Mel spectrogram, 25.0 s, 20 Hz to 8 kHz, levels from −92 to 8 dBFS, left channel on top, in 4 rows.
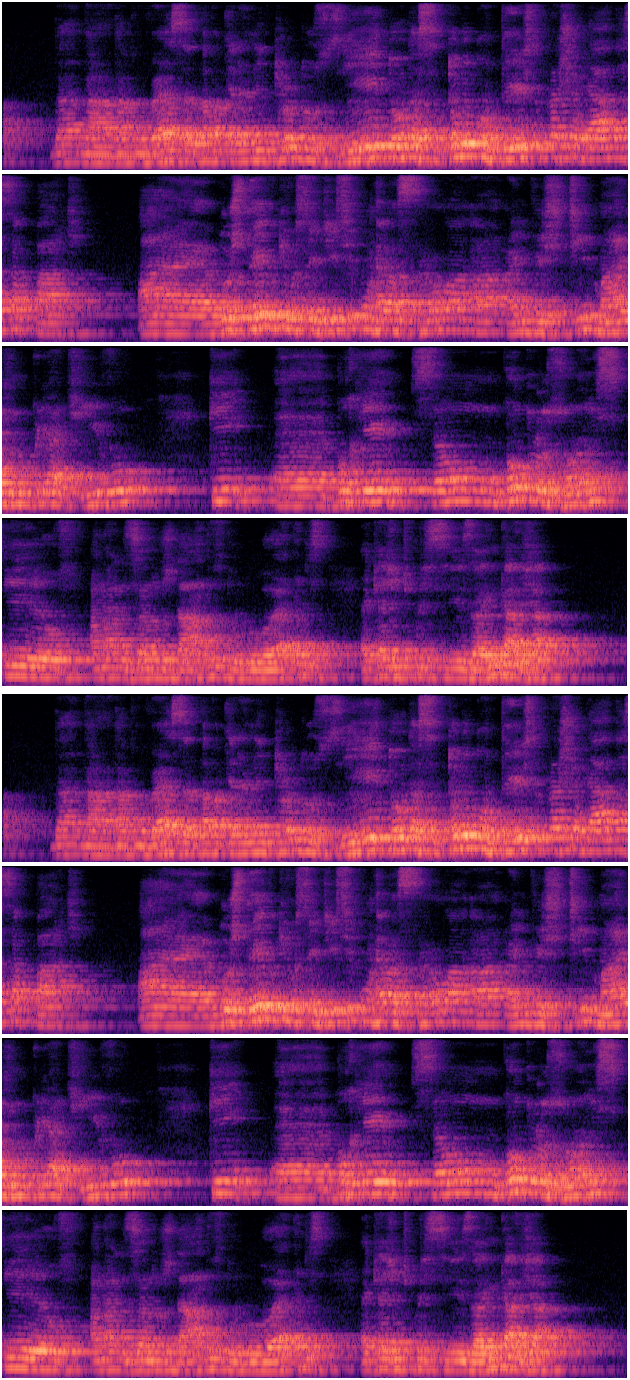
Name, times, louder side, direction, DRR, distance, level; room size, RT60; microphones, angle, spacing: voice 1, 0.5-6.9 7.6-13.9 14.6-22.0 22.4-24.2, equal, ahead, -7 dB, 0.9 m, -20 dB
4.7 x 3.8 x 2.6 m, 1.3 s
head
